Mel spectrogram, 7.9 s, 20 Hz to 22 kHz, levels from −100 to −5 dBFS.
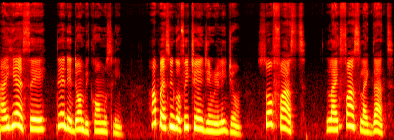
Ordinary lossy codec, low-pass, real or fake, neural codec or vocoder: none; none; real; none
